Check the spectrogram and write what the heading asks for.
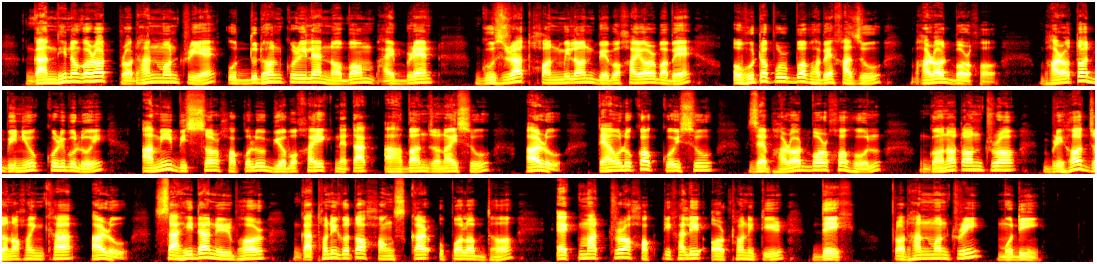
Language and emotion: Assamese, neutral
